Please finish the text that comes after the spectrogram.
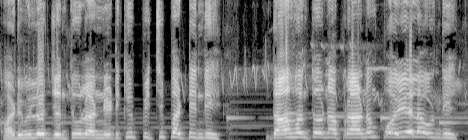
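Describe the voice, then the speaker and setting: A man's voice: sits high, steady tone, normal speed, faint music behind, lightly acted. A man voicing a desperate, reckless young male deer with a plaintive manner in a children's cartoon story. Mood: desperate, defiant.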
